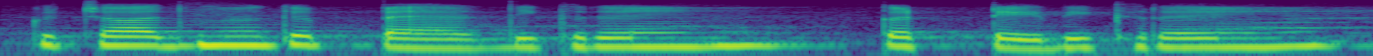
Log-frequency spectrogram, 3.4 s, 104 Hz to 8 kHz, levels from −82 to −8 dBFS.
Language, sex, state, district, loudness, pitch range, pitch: Hindi, female, Uttar Pradesh, Saharanpur, -19 LUFS, 205-235 Hz, 225 Hz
